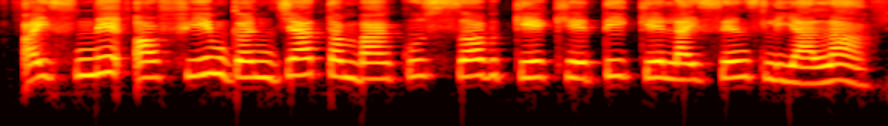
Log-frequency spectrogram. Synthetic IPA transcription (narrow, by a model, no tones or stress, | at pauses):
əɪsneʔəpʰimɡəɲd͡ʒat̪əmbãkusəbʱkekʰet̪ikelajsenslijala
